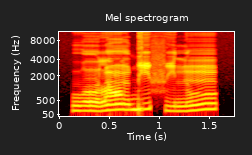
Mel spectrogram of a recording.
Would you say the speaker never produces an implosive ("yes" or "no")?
yes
